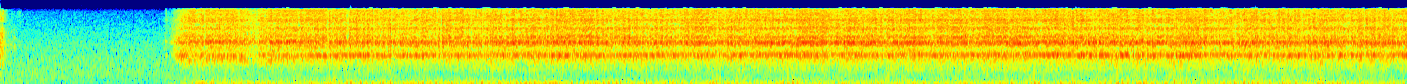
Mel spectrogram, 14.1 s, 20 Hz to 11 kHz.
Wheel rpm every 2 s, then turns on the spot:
0, 120, 160, 160, 160, 160, 160.
none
